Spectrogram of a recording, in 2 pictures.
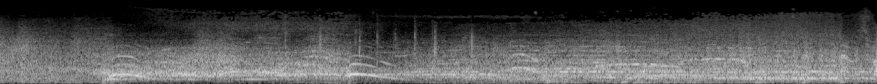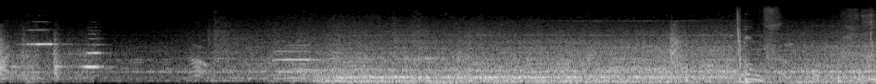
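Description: Wheels squeal on the rails.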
